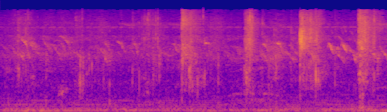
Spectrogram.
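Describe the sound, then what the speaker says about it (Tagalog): Chickens cluck softly in the background with scattered rustling and footsteps, a quiet farmyard ambience with no talking. "Na pa koy mga manok dire."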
